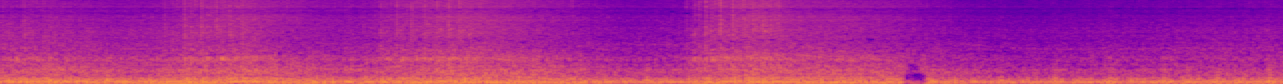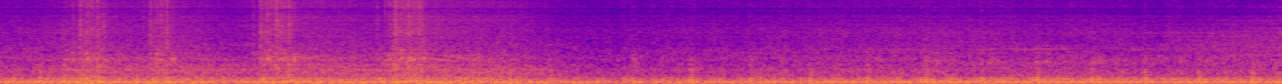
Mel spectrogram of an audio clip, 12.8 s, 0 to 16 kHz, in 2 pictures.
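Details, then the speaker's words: 1959 truck started after sitting two years on random battery, oil pressure present: old engine chugging unevenly with lumpy irregular beat; owner suspects cracked or leaking manifold or a misfire. "Sounds like my manifold is cracked or leaking, but that's a minor problem, I suppose. or she's got a misfire."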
